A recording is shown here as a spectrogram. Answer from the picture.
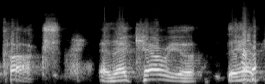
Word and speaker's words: Cox: Cox. All right. Say it again. I'm sorry, I couldn't hear that. COX. Okay. COX. Cox. Oh, Coke. Cokes.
